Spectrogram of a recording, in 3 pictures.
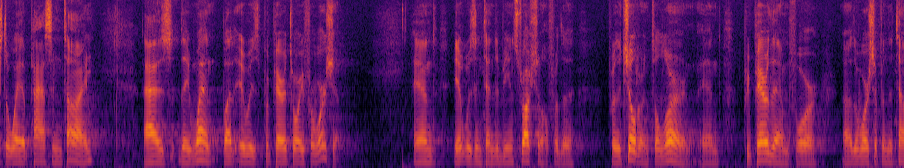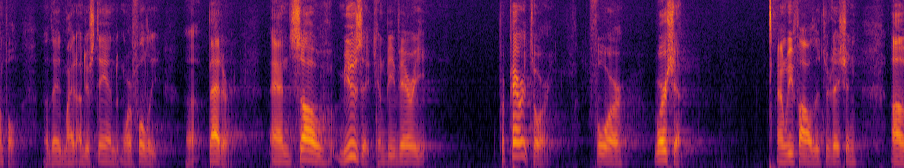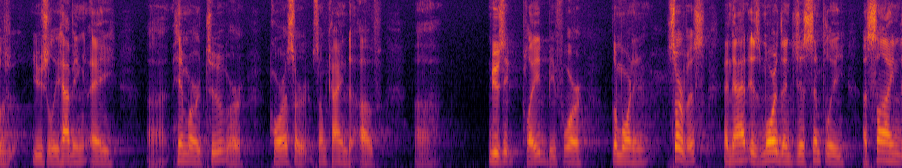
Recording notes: This sermon was recorded live at the Lebanon Bible Fellowship Church in Lebanon, PA on 06/27/2021 during the evening service.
